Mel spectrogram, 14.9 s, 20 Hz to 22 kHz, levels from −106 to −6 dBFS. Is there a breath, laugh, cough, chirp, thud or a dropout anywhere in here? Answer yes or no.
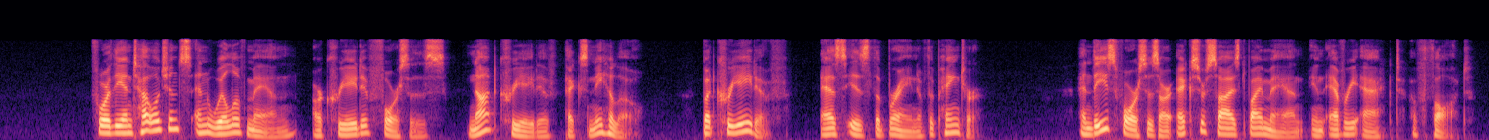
no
